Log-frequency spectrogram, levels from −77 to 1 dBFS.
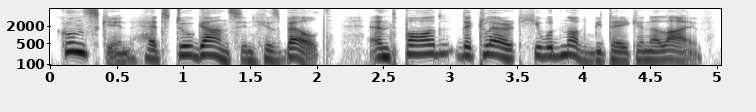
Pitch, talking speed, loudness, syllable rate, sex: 170 Hz, 190 wpm, -18 LUFS, 4.7 syllables/s, male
